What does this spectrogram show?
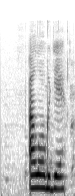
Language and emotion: Russian, neutral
